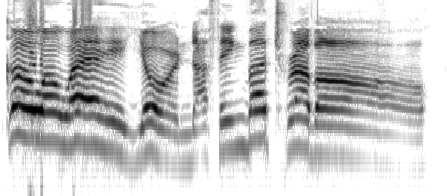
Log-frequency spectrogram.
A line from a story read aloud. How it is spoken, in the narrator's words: roars the biggest hippo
